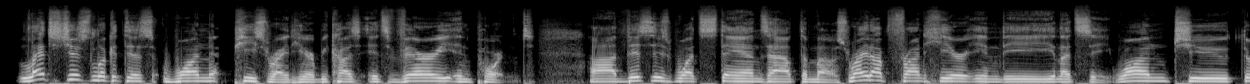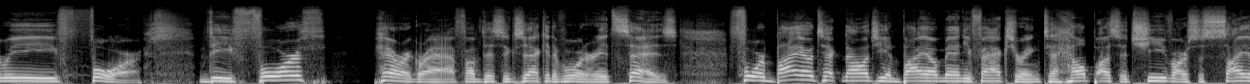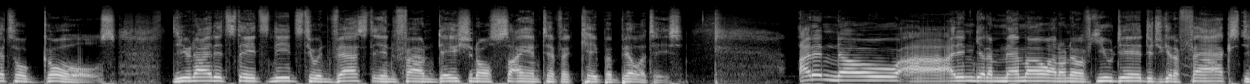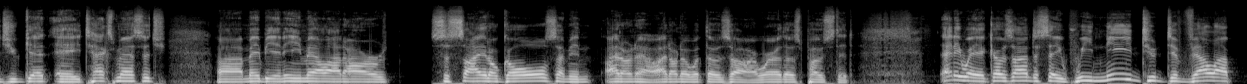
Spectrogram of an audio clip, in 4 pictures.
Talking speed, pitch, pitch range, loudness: 145 wpm, 140 Hz, 120-155 Hz, -16 LUFS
